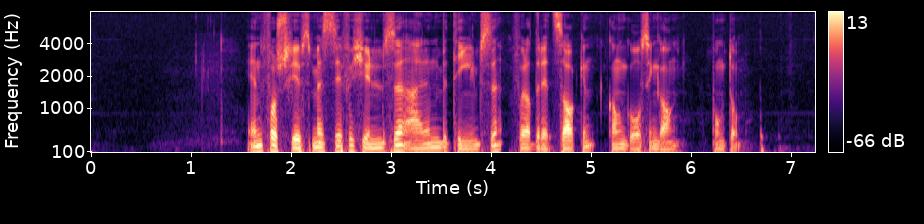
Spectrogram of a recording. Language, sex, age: Norwegian, male, 30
